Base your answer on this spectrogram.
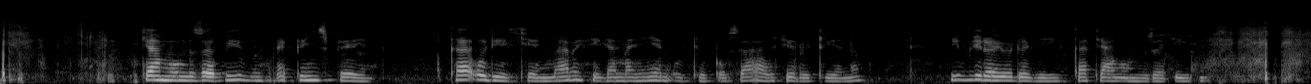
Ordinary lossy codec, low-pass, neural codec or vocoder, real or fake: none; none; codec, 16 kHz, 2 kbps, FreqCodec, larger model; fake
